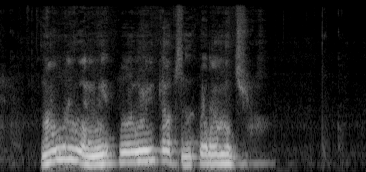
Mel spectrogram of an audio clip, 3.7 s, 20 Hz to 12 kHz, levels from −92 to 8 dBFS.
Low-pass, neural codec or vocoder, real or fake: 10.8 kHz; codec, 24 kHz, 1.5 kbps, HILCodec; fake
